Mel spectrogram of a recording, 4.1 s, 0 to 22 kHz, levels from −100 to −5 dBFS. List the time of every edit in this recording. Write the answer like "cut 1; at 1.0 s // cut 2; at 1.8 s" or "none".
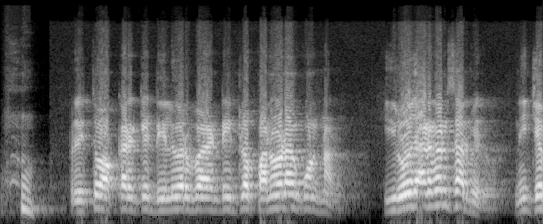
none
